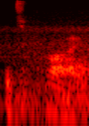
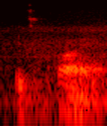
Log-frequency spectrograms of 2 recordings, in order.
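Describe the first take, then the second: First: Soft, low statement of pride; hushed voiced pride; quiet pride. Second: Breathy whisper of the word pride; a hushed repeated pride. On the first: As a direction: say it quietly and let it land. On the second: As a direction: whisper it like a confession. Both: Shown as a demonstration. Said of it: "the answer is obvious, isn't it?".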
